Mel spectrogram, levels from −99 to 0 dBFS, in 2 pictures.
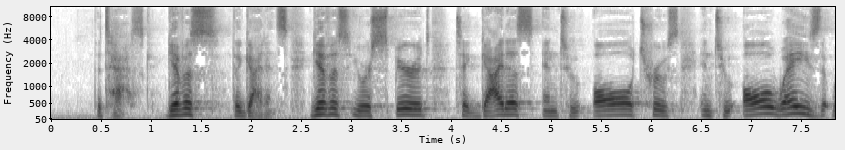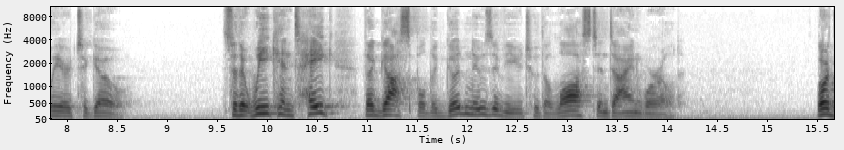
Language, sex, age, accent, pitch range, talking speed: English, male, 40-59, American, 145-210 Hz, 165 wpm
